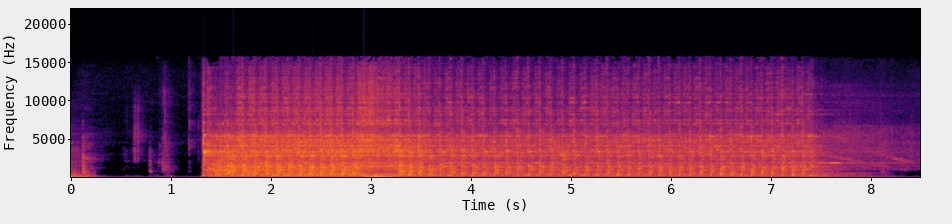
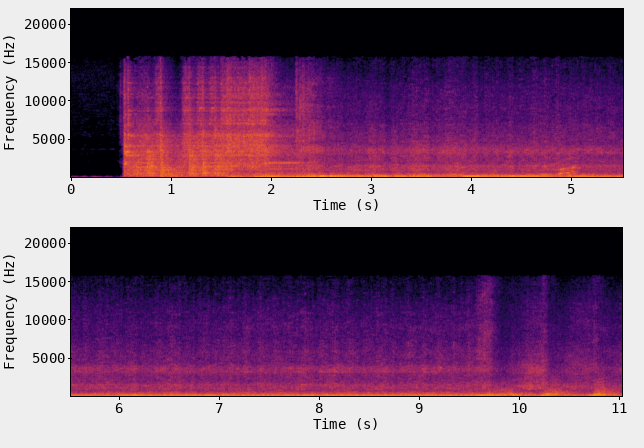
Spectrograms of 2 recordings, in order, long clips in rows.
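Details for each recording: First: 1987 BMW 730i E32 before the sensor swap: cranks, then catches with a harsh raspy roar and a slightly uneven beat near three per second before shutting off; rough warm start, impulse sensor suspected, not confirmed. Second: 1987 BMW 730i E32, which had a warm/rough-start issue, after replacing the impulse sensor. Short crank, then it catches cleanly and settles straight into a steady, even idle: starts properly now.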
